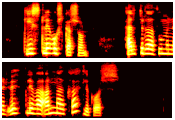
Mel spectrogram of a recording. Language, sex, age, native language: Icelandic, female, 30-39, Icelandic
